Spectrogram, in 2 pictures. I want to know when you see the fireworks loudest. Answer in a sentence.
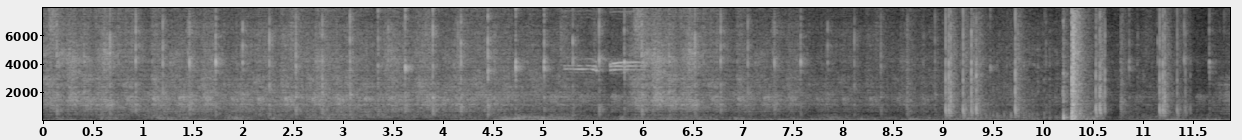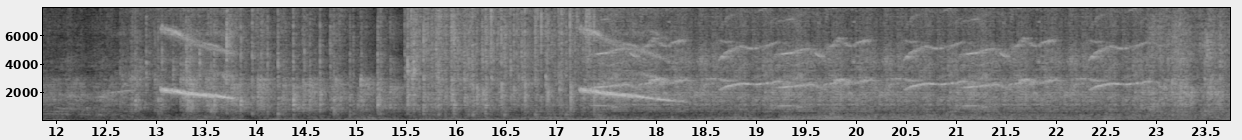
The volume of the fireworks peaks at 10 seconds.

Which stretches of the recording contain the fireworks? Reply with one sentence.
You can hear the fireworks from 8.6 to 11.5 s.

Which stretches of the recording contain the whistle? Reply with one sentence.
You can hear the whistle from 5.2 to 6.0 s, from 13.0 to 13.8 s and from 17.2 to 18.4 s.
